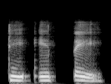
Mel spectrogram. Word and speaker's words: debt: Padahal di English pronunciation ini bacanya nggak, B-nya itu luruh gitu loh. Jadi seperti hanya DET, debt gitu, debt collector.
